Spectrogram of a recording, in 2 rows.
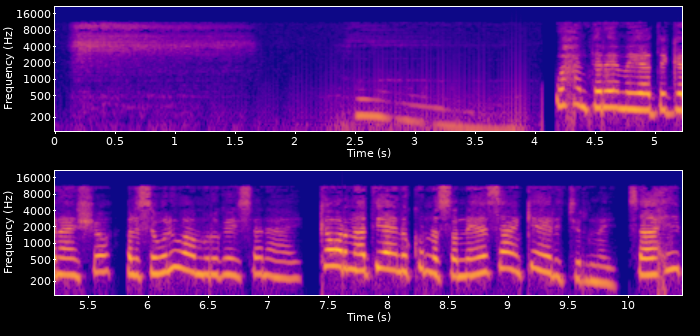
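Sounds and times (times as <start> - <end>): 
deep breath during a guided calming exercise: 0.0 - 3.8
low tone: 1.9 - 4.1
speech: 2.5 - 3.1, 4.2 - 10.4.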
